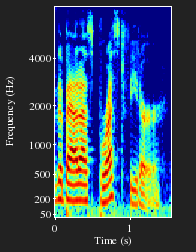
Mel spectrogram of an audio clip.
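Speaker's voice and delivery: ordinary talk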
